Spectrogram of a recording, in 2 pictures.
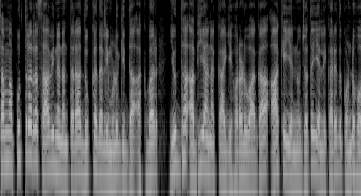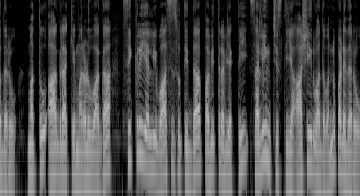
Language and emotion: Kannada, neutral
